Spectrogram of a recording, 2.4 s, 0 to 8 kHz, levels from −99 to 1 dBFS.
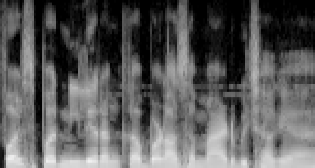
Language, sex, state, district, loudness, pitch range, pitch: Hindi, male, Jharkhand, Ranchi, -15 LUFS, 150-185 Hz, 175 Hz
